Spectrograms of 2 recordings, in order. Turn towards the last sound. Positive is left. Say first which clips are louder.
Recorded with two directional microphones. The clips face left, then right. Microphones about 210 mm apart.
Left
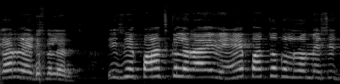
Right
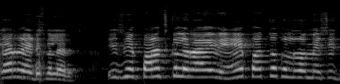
# right 5 dB
turn(degrees=-20)  # may be behind; listen again after turning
